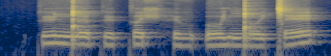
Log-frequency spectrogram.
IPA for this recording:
k ʏ ŋ͡ǃ ə k ʏ k ʌ ʃ h ʏ v ʔ o lʲ ŋ͡ǃ o ɪ̯ ǀ ɛ

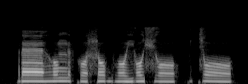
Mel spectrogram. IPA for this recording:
ɾ ɛː ɦ o ŋ ɛ k o ɬ o bʱ oː j o ɕ oː | c oː

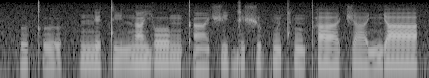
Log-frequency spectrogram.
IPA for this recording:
ʊ˨ kʼ ʊ˨ | n ɪ˦ t i˨ n ã˦ j oː˦ ŋ kʼ ã˨ ʃ i˦ ɡ ɪ˦ ʃ ʊ˦ kʷ ũ˨ tʰ ũ˨ pʰ aː˦˨ t͡ʃ aː˨ ɲ aː˦

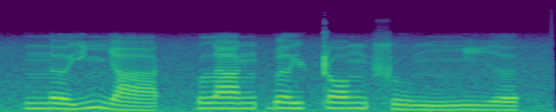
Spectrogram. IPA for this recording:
n ə˨˩˦ j ɲ aː˨˩ k̚ | l a˧ ŋ ɓ ə˧ j ʈ ɔ˧ ŋ ʂ u˨˩ ŋ ɲ i˨˩ ə̯

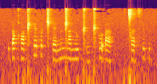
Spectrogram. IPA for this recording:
ʔ ɪ qʰ o ǁʰ ɛ f ɐ ǁʰ ɛ n u ŋ͡ǁ a n u ɡ͡ǁ o ǁʰ o ʔ a | ǀ ɐ t͡sʰ ɪ p

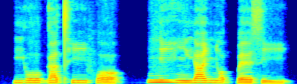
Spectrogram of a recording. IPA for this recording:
j oː˨ ɡ a˨ tʰ iː˨ f ɔ˨ | n i˦ ɣ ĩ˨ j a˦ ɲ ɔ˨ k͡p ɛ˨ s i˨

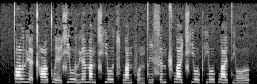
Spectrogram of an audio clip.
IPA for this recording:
t̪ ɑ˥ ʊ̯ l ɥ ɛ̰˨˩ kʰ ɑ˧˥ ʊ̯ t̪ w ḛ˨˩ ɪ̯ ɕ j o˥˩ ʊ̯ l ɥ ɛ˥ m a˥˩ n t͡ɕʰ j o˥ ʊ̯ t͡sʰ w a˧˥ n f ɤ̰˨˩ ŋ t̪ i˥˩ s ə˧˥ n ʈ͡ʂʰ w a˥˧ ɪ̯ t͡ɕʰ j o˥˩ ʊ̯ pʰ j o˥ ʊ̯ p w a˥ ɪ̯ t̪ j o˧˥ ʊ̯

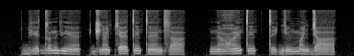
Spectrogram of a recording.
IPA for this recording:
bʲ e d ʊ n vʲ ɛ̃ | d͡ʒ ã c ɛ t ĩ t ɛ̃ d͡z a | n ɛ̃ ʕ ẽ t ĩ tː i ɟ ĩ m ã ɟ a

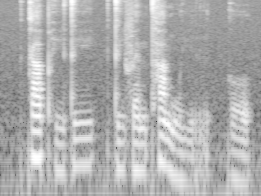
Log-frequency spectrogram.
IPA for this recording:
k a˦ pʰ i˨ t i˦ | t i˨ f ɛ˨ m tʰ a˦˨ m w i˨ r | k o˨

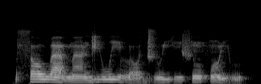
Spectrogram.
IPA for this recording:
s ɔ˦ w a˦˨ m ã˧ ɡ i˦ w i˦˨ l ɔ˨ d͡ʒ u˧ j i˧ ʃ ũ˦ f ɔ̃˦˨ j u˨

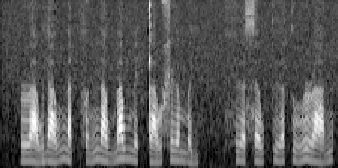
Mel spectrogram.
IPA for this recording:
ɹ a˨˩˨ w j a˨˩˦ w n a˨˩ t̚ f ə˨˩˦ ŋ n a˨˩ w m a˧ w m e˨˩ t̚ ʈ a˨˩˦ w ʂ ɨ˧ ə̯ m ə˨˩˨ j | h ɨ˨˩ ə̯ s ə˨˩˦ w k ɨ˨˩˦ ə̯ t̪ u˨˩˦ ɹ a˨˩˦ n

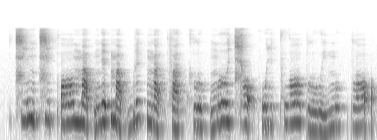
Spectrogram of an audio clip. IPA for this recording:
t͡ɕ i˥˩ n t͡ɕ i˦˥ t̚ ʔ ɔː˦˥ m a˨˩ p̚ ŋ e˦˥ ʔ m a˨˩ p̚ b e˥˩ k̚ ŋ a˨˩ t̚ f a˨˩ t̚ kʰ l u˨˩ k̚ m ɤː˥˩ t͡ɕ ɔ˥˩ ʔ kʰ w i˦˥ t̚ k w ɔː˥˩ p l uː˩˦ j m u˥˩ k̚ p l ɔ˦˥ ʔ

